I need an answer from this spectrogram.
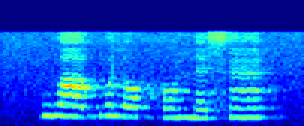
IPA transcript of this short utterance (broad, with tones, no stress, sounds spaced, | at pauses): w aː˦˨ ɡʷ ɨ˦ l ɔ˨ h ɔ˨˦ n ɛ˨ s ɛ̃˦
